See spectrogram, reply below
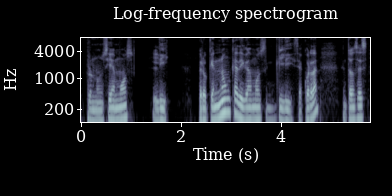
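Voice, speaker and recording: Male language teacher, unhurried and mellow, patient step-by-step explainer. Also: lowish voice, no echo, clean studio sound. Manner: patient, explains step by step, asks and answers his own questions. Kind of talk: online language lesson.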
